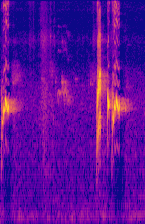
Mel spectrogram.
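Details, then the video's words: A sooty-headed bulbul singing to challenge a rival: a brief whistled note, a pause, then a lively phrase of a sharp rising chirp followed by two liquid slurred notes ending in a wavering whistle. "BURUNG KUTILANG GACOR MEMANGGIL LAWAN"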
